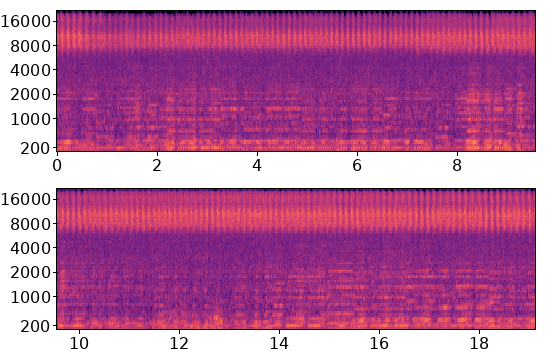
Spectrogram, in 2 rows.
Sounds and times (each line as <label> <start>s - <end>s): playing accordion 0.0s - 19.1s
